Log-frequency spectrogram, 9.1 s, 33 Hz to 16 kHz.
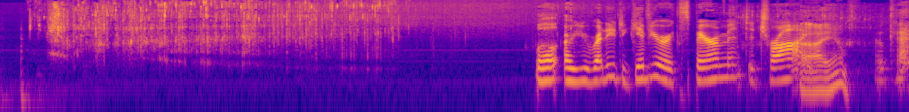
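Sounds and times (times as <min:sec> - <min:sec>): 
Amaretto and Dr. Pepper poured over ice into a glass: 0:00.3 - 0:04.1
speech: 0:05.4 - 0:09.0.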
